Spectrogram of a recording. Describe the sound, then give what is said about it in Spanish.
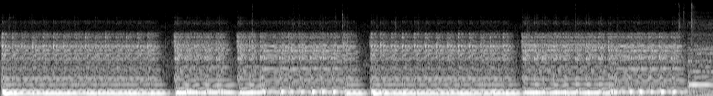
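A distorted electric guitar plays sustained chords alone, loud, with a thick processed tone through a simulated amplifier cabinet, chord changes every second or so over about seven seconds. “Si yo le pongo un amplificador, suena bien, pero cuando quiera hacer esto, no termina suena muy bien, así voy a poner un gabinete, cabinet morph.”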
